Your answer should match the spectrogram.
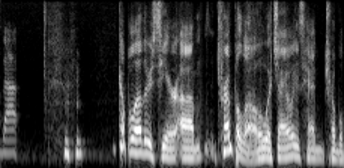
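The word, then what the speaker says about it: Trempealeau: Trempelo, which I always had trouble pronouncing at the beginning, remember? Because I kept wanting to say Trempelo. Trempelo, which is kind of cute.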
